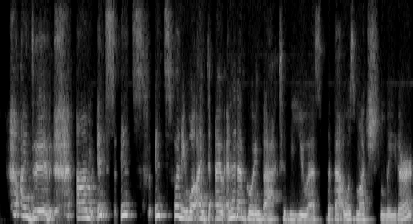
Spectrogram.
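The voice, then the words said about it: American accent. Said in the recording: “retain an American accent”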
